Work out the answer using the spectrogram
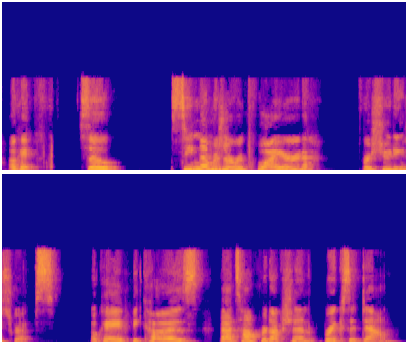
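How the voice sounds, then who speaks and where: A woman's voice: on the high side, slow, fairly bright tone. A woman teaching and hosting an acting class, talking casually to a small group and often checking in with questions. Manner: conversational, peppered with check-in questions like "right?".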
